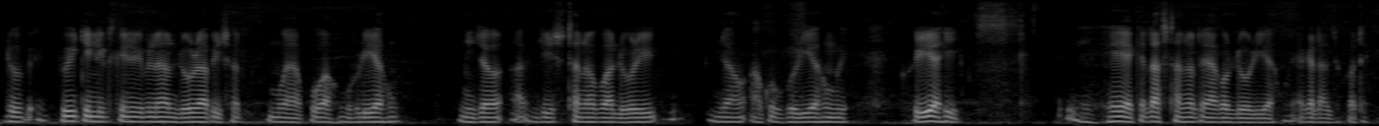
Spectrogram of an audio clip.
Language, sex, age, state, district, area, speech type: Assamese, male, 60+, Assam, Lakhimpur, urban, spontaneous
